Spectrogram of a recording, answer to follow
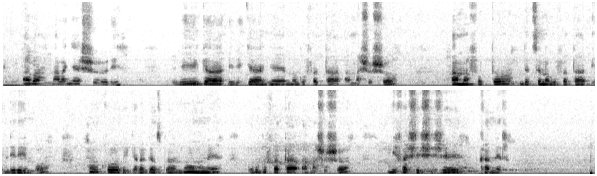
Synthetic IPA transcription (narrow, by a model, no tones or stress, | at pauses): aβan̥aβaɲe̞ːʃuːɾi | βiːɡaiβiɟaːɲe̞no̞ɡufataːmaʃuʃo̞ | amafo̞to̞nde̞t͡se̞no̞ɡufataindiɾiːmbo̞ | ŋ̥huːkʰo̞βiɡaɾaɡazɡwanuːmŋe̞ | uɾuɡufataamaʃuʃo̞ | jifaʃiʃiʒe̞kʰame̞ɾa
